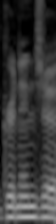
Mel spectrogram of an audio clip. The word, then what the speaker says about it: Greninja: know or great ninja whatever I mean they pronounce it greninja and Josh Brothers well yes I've always gone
